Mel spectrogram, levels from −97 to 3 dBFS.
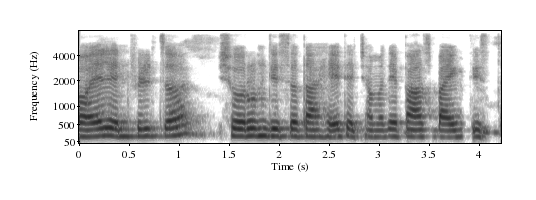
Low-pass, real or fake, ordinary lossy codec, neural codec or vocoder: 7.2 kHz; fake; none; vocoder, 44.1 kHz, 128 mel bands, Pupu-Vocoder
